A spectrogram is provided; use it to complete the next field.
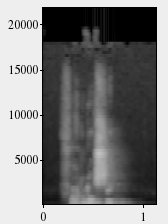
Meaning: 1. release 2. salvation, redemption, rescue 3. delivery (childbirth)
- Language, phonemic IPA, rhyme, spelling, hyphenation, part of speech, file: Dutch, /vərˈlɔ.sɪŋ/, -ɔsɪŋ, verlossing, ver‧los‧sing, noun, Nl-verlossing.ogg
